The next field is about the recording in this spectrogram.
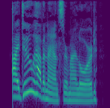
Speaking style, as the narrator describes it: said Lieutenant On

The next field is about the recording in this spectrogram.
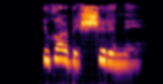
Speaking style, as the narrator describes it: growled Major Lopez

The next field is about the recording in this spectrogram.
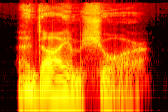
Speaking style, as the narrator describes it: Faliol replied in a monotone

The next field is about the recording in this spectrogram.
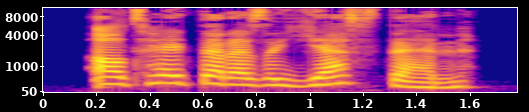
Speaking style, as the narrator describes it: Petra snapped

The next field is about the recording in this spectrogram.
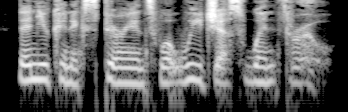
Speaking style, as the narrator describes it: growled Ruth

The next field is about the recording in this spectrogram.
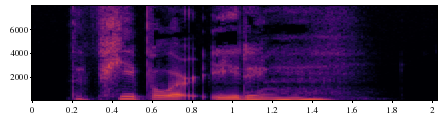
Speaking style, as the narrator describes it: muttered

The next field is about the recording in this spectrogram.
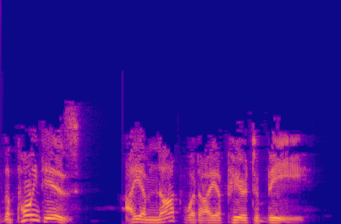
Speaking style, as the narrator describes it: Viktor prodded impatiently

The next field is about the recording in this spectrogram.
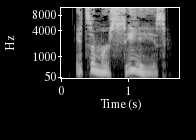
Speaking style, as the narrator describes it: hissed

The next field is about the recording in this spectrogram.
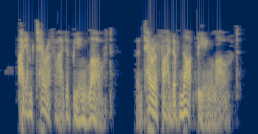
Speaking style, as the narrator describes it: she pressed her lips to his ear and whispered

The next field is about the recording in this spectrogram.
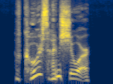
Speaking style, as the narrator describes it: he snapped

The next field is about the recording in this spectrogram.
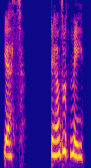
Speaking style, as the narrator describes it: choked Lucy

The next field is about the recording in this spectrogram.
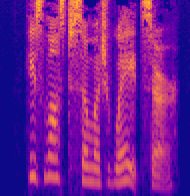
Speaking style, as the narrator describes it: said the technician anxiously

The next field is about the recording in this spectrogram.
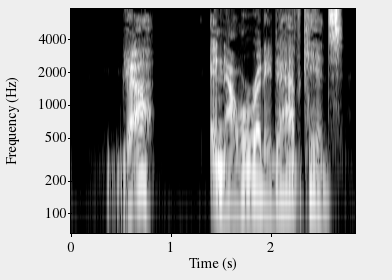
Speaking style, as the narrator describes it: chuckled Michael

